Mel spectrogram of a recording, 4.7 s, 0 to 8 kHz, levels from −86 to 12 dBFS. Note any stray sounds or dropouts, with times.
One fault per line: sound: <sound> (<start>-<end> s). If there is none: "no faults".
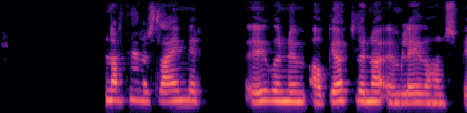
no faults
